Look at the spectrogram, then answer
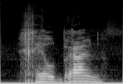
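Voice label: "geelbruin", Dutch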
